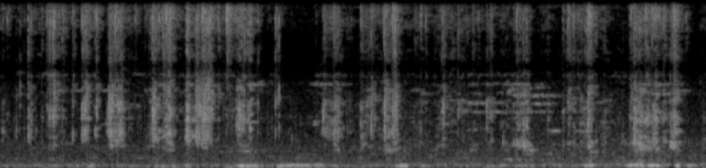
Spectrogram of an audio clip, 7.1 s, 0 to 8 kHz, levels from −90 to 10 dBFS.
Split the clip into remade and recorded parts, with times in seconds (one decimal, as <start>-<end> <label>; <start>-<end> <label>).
0.0-7.1 recorded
